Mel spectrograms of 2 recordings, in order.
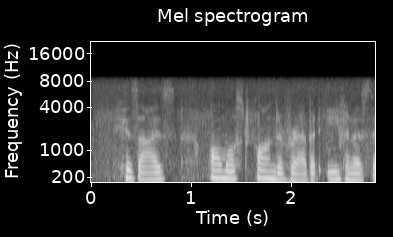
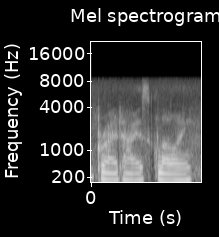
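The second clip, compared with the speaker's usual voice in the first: ordinary delivery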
